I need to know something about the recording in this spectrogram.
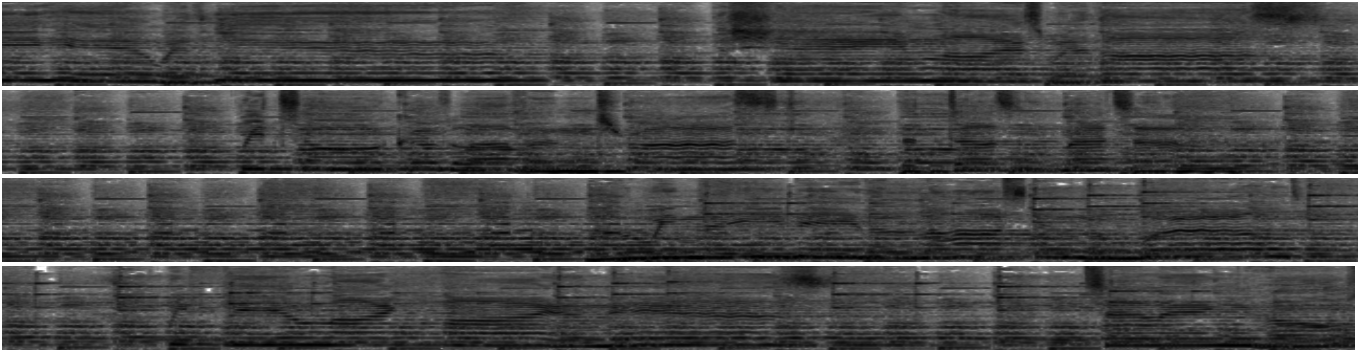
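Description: A synth-pop song plays continuously at a steady, fairly loud level, with a pulsing electronic beat and layered melodic synth lines filling the whole stretch.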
